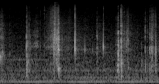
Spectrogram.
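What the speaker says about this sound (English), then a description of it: "I'm gonna shuffle this deck." A deck of tarot cards is shuffled close up, crisp papery riffles and flutters in short bursts with brief gaps between them.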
